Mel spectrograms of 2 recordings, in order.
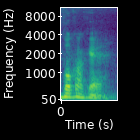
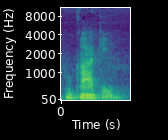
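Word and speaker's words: bukkake: First off, I just want to say that it's pronounced bukake, not bukaki.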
